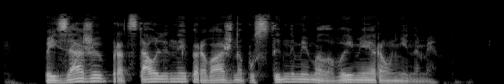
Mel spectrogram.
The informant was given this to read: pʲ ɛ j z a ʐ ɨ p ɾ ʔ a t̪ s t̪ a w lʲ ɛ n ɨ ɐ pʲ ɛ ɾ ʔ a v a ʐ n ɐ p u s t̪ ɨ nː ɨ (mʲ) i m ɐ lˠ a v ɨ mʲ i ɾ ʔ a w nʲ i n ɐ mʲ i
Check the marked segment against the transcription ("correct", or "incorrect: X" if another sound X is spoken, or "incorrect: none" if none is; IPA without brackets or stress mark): correct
